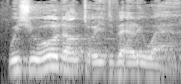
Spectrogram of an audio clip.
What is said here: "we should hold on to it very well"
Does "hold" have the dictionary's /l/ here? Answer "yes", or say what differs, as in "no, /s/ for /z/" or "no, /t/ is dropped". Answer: yes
